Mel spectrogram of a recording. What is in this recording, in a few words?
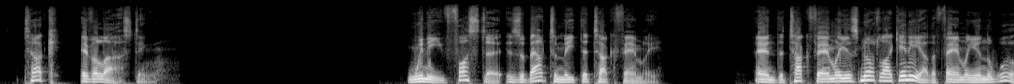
Audio Book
